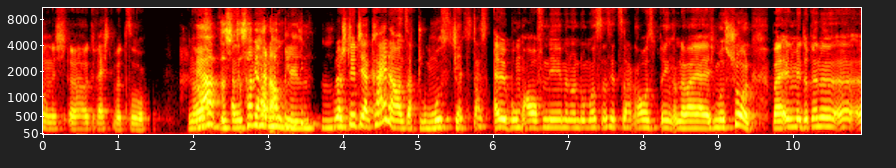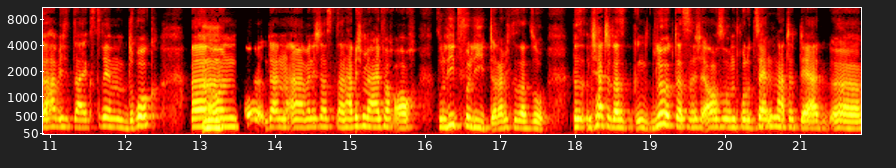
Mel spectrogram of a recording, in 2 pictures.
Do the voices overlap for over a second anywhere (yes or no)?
yes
